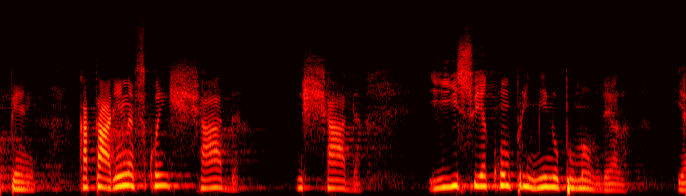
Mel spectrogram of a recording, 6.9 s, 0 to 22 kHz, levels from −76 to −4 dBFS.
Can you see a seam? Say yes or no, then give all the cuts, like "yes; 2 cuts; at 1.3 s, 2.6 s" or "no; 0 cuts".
no; 0 cuts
